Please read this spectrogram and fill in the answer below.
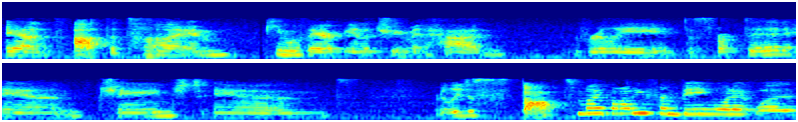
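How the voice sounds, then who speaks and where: Pitch swings very widely as a woman speaks at a very slow pace. Audible room echo and noticeable background noise surround her voice. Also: medium pitch for a woman. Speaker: cancer survivor. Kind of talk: testimony.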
